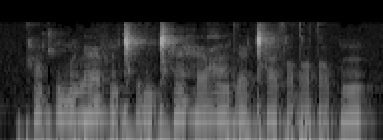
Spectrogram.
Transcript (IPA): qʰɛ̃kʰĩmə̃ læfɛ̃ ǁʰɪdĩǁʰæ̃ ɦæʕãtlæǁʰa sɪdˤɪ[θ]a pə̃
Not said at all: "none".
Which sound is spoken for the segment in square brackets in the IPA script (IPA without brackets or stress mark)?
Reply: tˤ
